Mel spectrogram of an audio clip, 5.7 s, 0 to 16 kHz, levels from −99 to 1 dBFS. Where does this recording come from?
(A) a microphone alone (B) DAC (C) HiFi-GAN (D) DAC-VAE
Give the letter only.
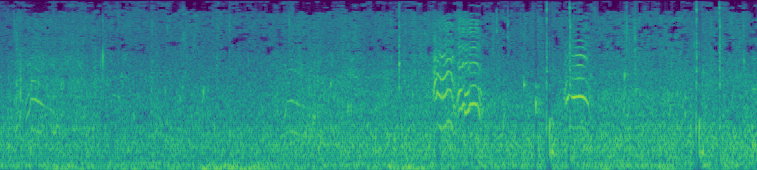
A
